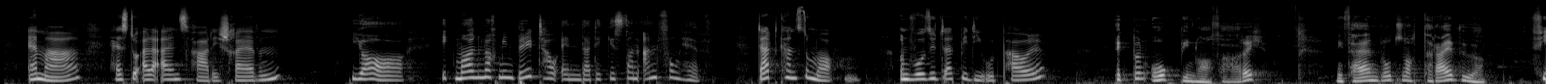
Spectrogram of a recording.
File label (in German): Dialog, niederdeutsch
